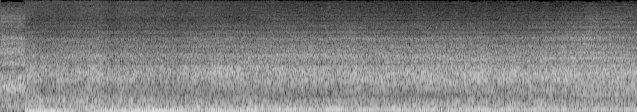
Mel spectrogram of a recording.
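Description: Diesel railcar engine running with a steady low drone as a single-car train rolls slowly past. The drone starts abruptly about a quarter second in.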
